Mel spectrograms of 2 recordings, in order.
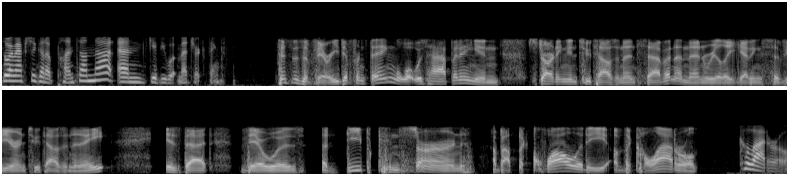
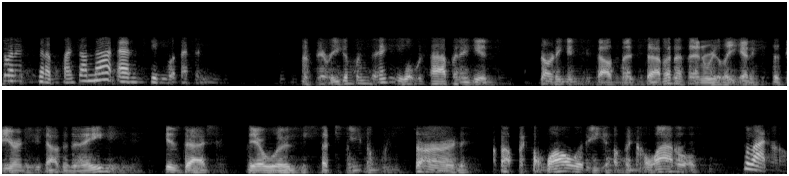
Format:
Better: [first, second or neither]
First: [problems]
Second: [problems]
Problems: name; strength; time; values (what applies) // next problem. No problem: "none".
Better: first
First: none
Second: noise reduction (neural mask model DeepFilterNet 3)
